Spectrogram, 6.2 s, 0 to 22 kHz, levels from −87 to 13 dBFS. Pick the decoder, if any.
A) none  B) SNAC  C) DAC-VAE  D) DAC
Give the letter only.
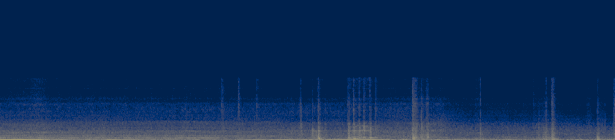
C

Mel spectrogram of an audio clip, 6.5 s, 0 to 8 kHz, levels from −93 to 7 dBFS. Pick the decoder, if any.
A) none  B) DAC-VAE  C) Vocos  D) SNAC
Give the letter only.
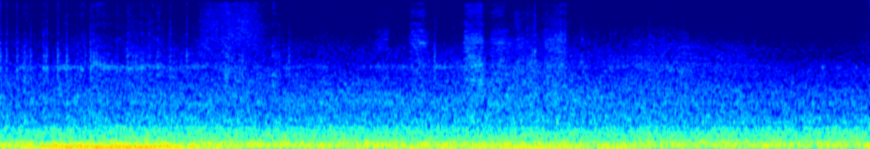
A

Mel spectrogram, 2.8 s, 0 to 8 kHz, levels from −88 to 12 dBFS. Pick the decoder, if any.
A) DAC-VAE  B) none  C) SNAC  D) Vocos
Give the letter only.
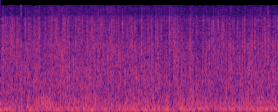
B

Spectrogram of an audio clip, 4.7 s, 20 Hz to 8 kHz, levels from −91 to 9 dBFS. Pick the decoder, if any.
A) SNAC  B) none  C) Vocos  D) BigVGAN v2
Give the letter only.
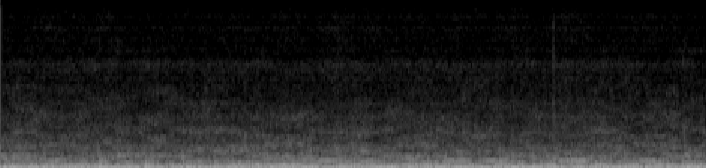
A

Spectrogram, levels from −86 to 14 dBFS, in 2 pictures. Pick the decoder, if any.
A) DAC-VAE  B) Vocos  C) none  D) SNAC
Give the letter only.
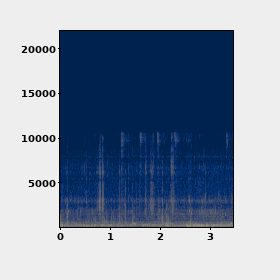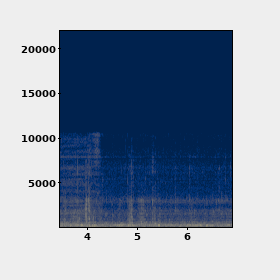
C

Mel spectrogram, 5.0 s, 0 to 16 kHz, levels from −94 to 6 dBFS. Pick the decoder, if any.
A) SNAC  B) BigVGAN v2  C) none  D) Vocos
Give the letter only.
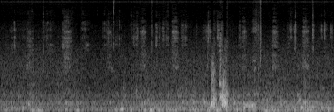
C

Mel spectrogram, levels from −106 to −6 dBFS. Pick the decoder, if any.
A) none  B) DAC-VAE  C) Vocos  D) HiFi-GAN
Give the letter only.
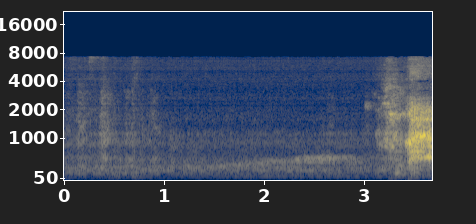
D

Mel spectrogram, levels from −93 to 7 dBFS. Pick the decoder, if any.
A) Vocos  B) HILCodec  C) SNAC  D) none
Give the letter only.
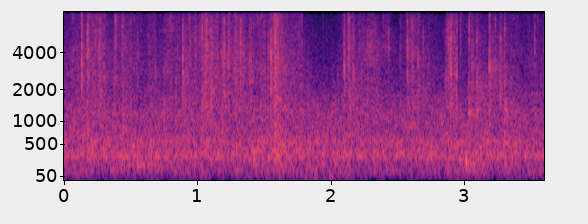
D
